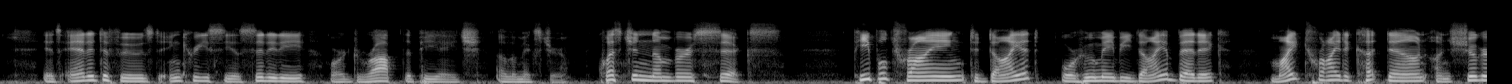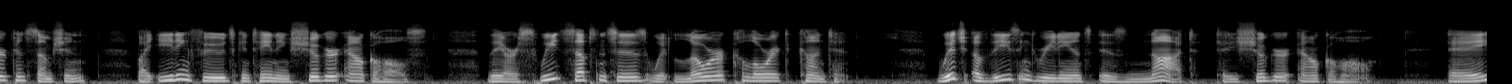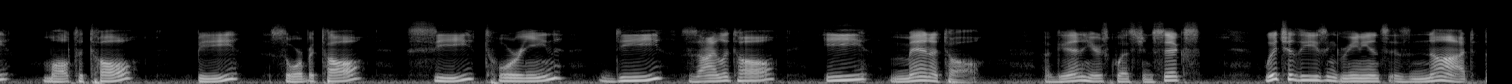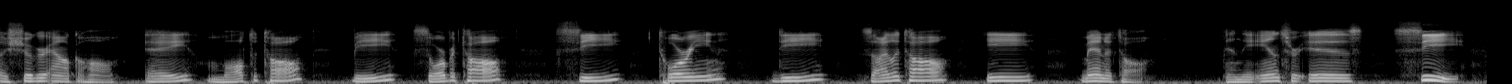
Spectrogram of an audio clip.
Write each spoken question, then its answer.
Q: Which of these ingredients is not a sugar alcohol?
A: And the answer is C. Taurine.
